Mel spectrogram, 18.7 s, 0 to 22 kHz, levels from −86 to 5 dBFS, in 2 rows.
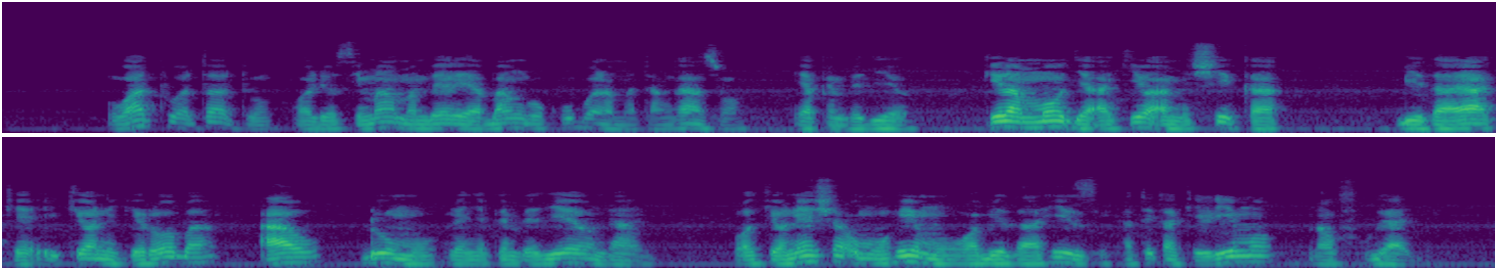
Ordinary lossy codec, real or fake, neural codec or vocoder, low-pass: MP3, 32 kbps; real; none; 7.2 kHz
